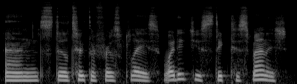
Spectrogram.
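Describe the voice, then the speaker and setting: A woman with a German accent interviewing a guest, asking questions in a measured way. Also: mid-range voice, flat delivery, dark tone. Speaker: radio interviewer.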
